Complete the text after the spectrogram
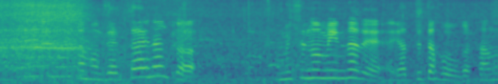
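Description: A young woman talks calmly close by.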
